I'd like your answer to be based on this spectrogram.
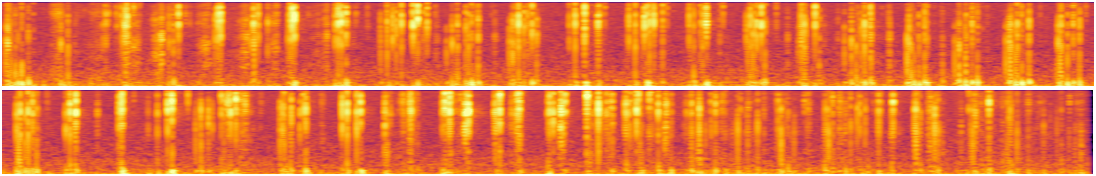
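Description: Long acrylic nails rapidly scratch and tap a solid, textured purple soap bar. The result is a dense stream of short, dry, bright scratches and clicks with no ring, carrying only a little low thump.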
